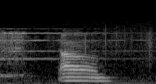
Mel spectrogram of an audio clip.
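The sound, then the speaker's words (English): A telephone bell rings with a bright, sustained trill that fades as a voice briefly cuts in, against a quiet background. “Give me that phone.”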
